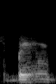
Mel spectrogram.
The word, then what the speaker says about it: Byng: Lieutenant Colonel, I believe you pronounced Bing, B-Y-N-G.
